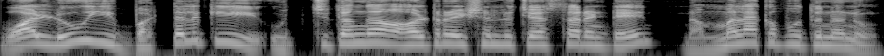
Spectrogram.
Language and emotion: Telugu, surprised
